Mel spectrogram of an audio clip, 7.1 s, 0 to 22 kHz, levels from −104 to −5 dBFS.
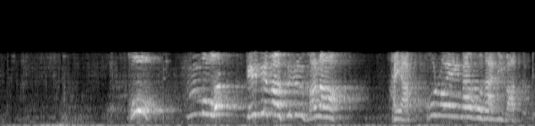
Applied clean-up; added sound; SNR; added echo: neural separator model SepFormer DNS4.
